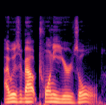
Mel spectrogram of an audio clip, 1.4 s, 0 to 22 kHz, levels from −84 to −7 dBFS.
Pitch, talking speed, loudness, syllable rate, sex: 120 Hz, 255 wpm, -19 LUFS, 6.1 syllables/s, male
